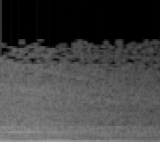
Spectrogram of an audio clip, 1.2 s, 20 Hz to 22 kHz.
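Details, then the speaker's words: BMW 335i N54 (MSD80) after replacing the faulty number 2 injector behind code 30BA (injectors 1–3 or DME fault): a short clean rev dropping smoothly with no stumble or miss. The engine is healthy. "and I went ahead and swapped it and well runs like a dream"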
